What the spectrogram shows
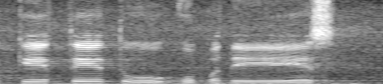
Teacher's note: ਧੂ ਬੋਲ ਕੇ ਉਪਦੇਸ਼ ਊੜੇ ਦੀ ਪੂਰੀ ਆਵਾਜ਼ ਰੱਖਣੀ ਹੈ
